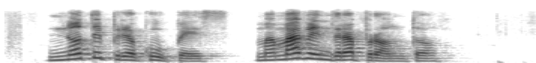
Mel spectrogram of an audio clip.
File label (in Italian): Spagnolo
